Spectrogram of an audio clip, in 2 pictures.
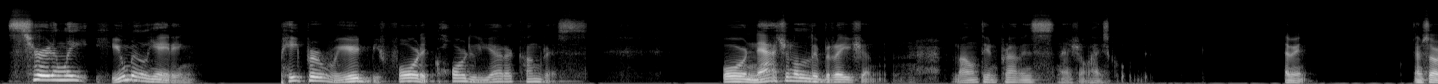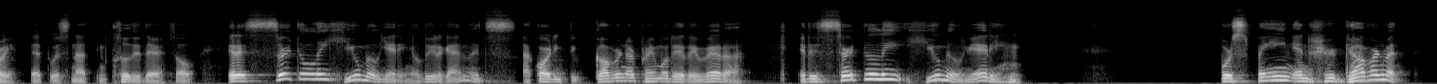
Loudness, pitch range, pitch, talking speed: -19 LUFS, 90-150 Hz, 115 Hz, 105 wpm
